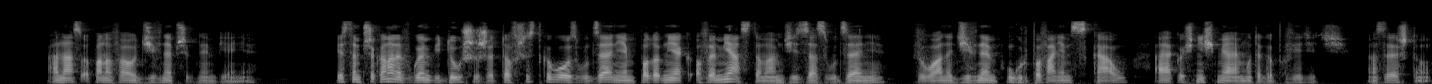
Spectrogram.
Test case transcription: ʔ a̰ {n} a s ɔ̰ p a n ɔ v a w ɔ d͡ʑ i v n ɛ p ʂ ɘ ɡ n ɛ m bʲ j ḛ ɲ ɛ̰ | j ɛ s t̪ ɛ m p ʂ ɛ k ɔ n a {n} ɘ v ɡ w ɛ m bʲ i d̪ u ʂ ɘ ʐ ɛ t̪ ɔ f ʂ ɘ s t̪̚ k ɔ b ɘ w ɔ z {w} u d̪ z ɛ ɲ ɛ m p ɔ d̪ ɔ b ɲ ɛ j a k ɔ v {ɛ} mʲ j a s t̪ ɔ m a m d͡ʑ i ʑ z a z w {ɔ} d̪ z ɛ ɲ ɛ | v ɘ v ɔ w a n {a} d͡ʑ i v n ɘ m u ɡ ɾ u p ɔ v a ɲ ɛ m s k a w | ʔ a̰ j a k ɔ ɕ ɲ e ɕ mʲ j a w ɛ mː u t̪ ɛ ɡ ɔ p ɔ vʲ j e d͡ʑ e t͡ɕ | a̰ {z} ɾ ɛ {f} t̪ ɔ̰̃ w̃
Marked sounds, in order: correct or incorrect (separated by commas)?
correct, correct, correct, correct, incorrect, incorrect, correct, incorrect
